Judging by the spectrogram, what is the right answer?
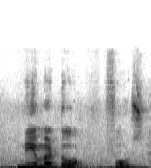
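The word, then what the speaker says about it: pneumatophores: Such roots are called नेमाटोफोर्स, ठीक है, उन रूट्स को हमने क्या नाम दिया है, देखिएगा पी इसमें साइलेंट है, नेमाटोफोर्स।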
